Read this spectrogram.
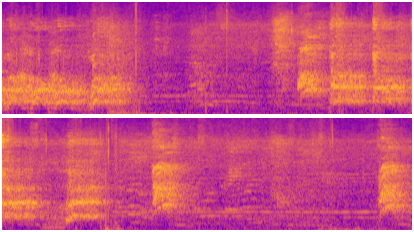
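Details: Cute dogs barking in loud, irregular volleys of short yapping barks, roughly two or three a second at times with gaps between bursts, while people talk nearby.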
